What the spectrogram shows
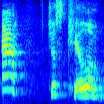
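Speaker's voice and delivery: full-on sarcastic delivery. Retelling a husband's reply in the shower: imitating husband's sarcastic tone. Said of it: "my husband is full of sarcasm".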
